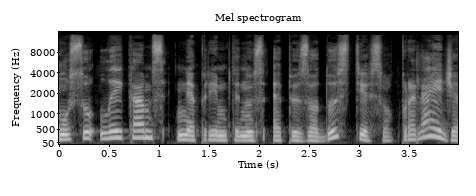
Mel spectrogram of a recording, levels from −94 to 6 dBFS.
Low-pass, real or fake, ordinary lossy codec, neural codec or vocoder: 14.4 kHz; fake; MP3, 96 kbps; vocoder, 44.1 kHz, 128 mel bands, Pupu-Vocoder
